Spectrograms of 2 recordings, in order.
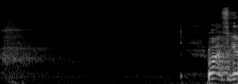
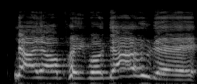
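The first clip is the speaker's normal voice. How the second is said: high-pitched, mocking, imitated voice. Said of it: "That's what you sound like".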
